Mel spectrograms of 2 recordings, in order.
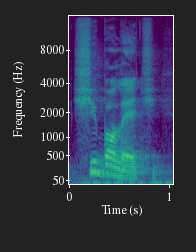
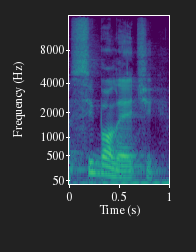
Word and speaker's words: chibolete: o homem negasse eles o mandavam dizer chibolete se ele era da família de Efraim dizia sibolete pois o povo de Efraim não consegue pronunciar essa palavra corretamente então eles o capturavam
